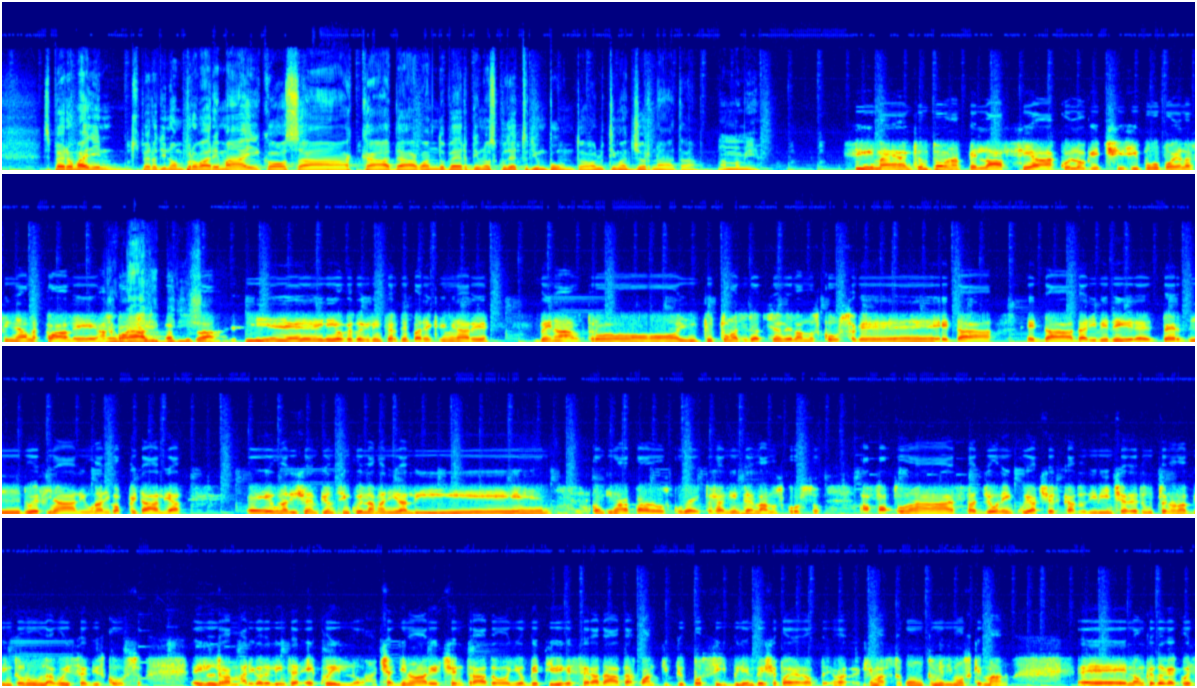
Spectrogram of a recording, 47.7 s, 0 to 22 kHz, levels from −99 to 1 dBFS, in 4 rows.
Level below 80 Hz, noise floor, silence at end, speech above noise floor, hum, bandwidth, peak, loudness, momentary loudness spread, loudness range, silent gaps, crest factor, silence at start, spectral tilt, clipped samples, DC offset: -54 dBFS; -53 dBFS; 0 s; 32 dB; none; 13.5 kHz; -4 dBFS; -21 LUFS; 8 LU; 4 LU; none; 18 dB; 0.1 s; -6.5 dB/octave; under 0.1%; under 0.1%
